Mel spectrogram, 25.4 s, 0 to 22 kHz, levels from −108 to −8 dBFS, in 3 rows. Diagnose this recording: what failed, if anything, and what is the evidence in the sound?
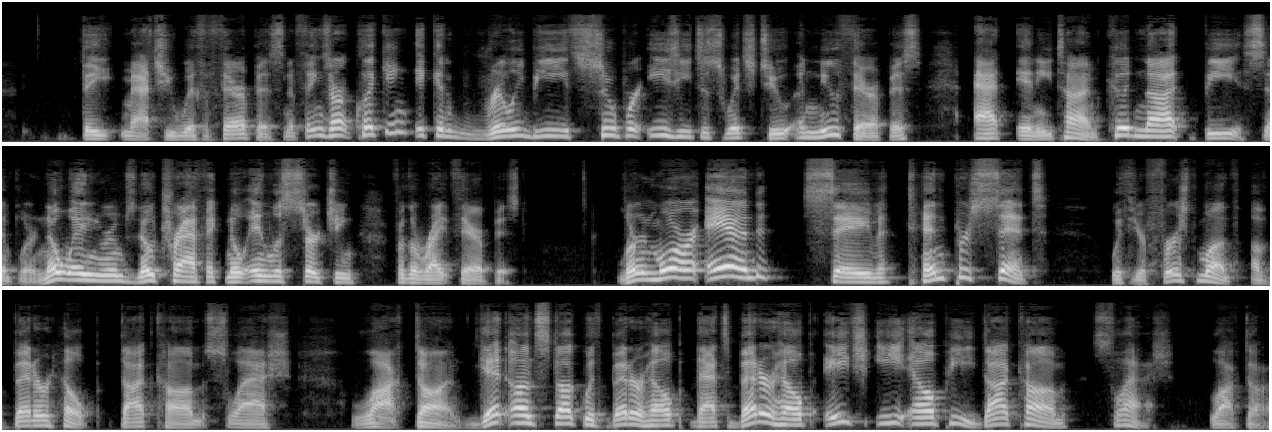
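Nothing failed; no stage leaves any audible trace.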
